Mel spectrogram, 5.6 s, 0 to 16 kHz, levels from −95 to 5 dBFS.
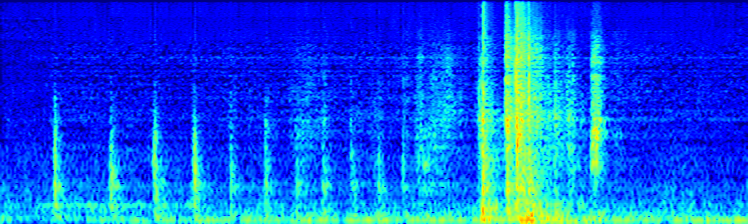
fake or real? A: fake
